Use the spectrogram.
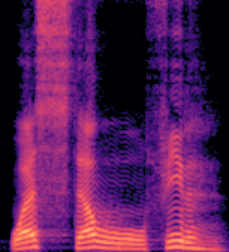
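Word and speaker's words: واستغفر: Wastaghfir. Fir. Ra tebal tipis. Ra tipis ya, sebelumnya kasrah. Kemudian haknya disukunkan. Fir.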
